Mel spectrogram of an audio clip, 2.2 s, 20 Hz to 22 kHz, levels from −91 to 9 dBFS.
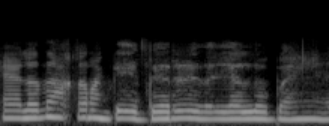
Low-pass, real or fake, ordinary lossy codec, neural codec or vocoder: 7.2 kHz; fake; none; codec, 32 kHz, 1.9 kbps, SNAC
